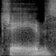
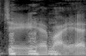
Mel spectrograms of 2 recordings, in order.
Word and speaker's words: Jamin: And so it's funny, his name's Jamin, and nobody can say his name right ever. So he gets called James, and it's Jamin.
